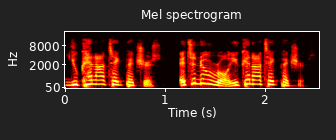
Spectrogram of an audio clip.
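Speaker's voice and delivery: put-on high, aggressive, angry shouted yelling. Retelling the guards running out at them, imitating aggressive yelling. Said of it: "start yelling at us, like aggressively".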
